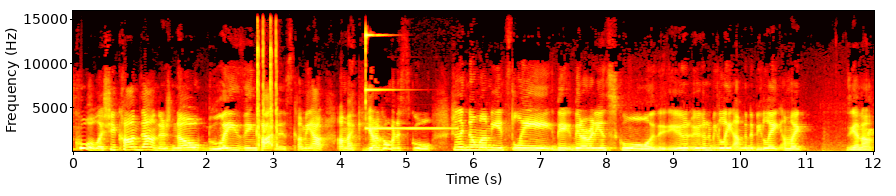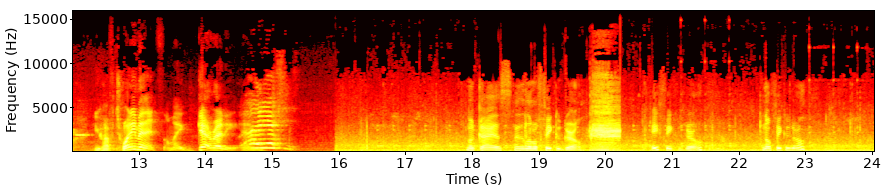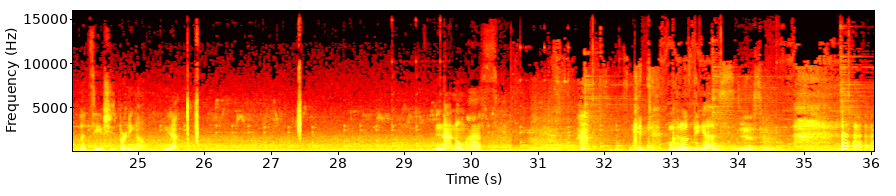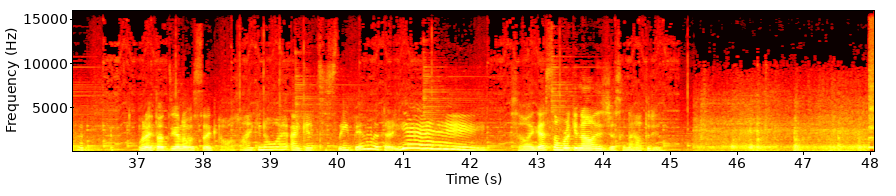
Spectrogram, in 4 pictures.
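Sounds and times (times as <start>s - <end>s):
city street rumble: 15.9s - 35.5s, 42.2s - 48.0s.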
